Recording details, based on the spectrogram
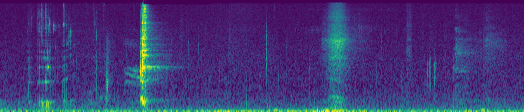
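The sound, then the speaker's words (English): Someone takes a drink of water: a single sharp clink, then a soft gulp and a breathy exhale, with faint swallowing noises over a quiet background and no talking. “Excuse me for a water break.”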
